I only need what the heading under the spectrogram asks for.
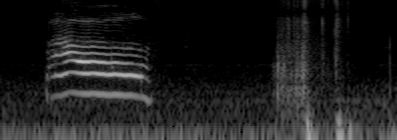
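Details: Calico cat giving one clear, drawn-out, level meow lasting about a second, followed by soft rustling and knocking sounds over a low background hum.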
